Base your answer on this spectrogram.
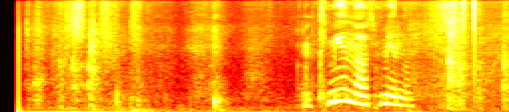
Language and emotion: Russian, neutral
